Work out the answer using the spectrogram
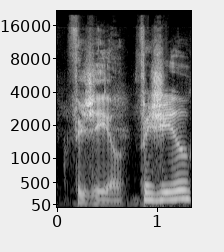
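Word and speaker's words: Fèis Ìle: do their own uh is it f ale is how you pronounce it fil fil there we go um for anyone who's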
